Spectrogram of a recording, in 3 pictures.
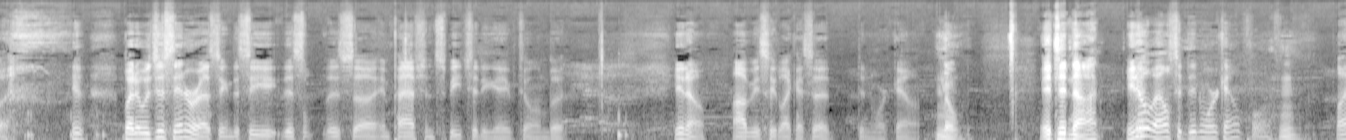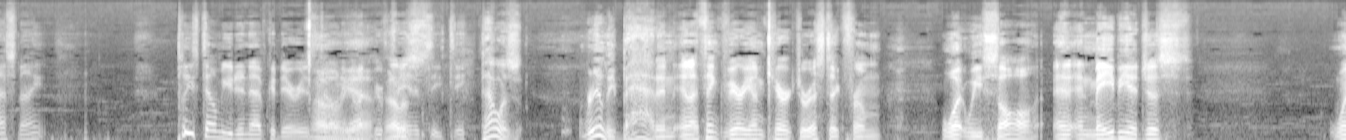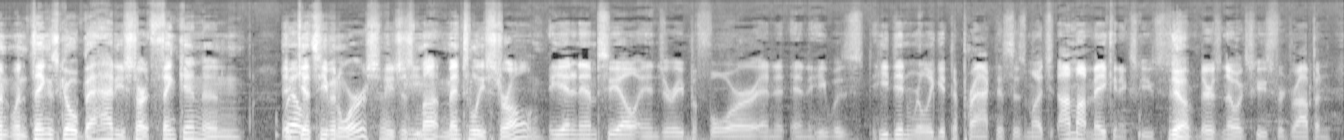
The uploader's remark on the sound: Live from the Gainesville Hilton.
